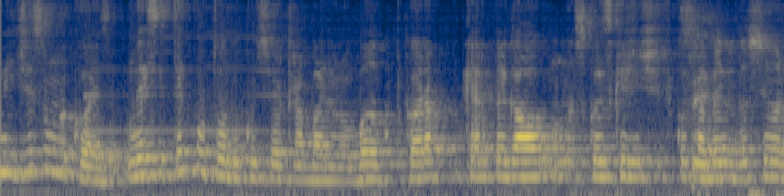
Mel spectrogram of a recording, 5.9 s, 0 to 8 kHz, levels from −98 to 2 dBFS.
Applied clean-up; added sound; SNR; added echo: neural separator model SepFormer DNS4.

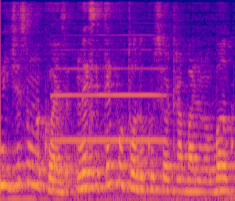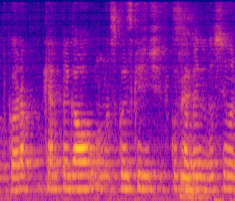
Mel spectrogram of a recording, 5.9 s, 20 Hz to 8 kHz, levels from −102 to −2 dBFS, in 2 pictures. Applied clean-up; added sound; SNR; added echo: none; Wind instrument, woodwind instrument; 14 dB; reverberation time 0.7 s.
